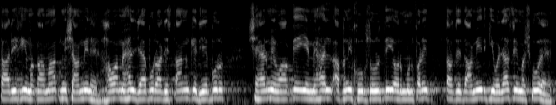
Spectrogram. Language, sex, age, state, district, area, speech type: Urdu, male, 18-30, Uttar Pradesh, Saharanpur, urban, spontaneous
